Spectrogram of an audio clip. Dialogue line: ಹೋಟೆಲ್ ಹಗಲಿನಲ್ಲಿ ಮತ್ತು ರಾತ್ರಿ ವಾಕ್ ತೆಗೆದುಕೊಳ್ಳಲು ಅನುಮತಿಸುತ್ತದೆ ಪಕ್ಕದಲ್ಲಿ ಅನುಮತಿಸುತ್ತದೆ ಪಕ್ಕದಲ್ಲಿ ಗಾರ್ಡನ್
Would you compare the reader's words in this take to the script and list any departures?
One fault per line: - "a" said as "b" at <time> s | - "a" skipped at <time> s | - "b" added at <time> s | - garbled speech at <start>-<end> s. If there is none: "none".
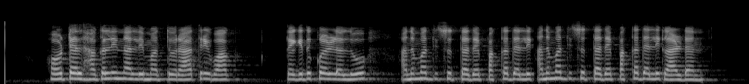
none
